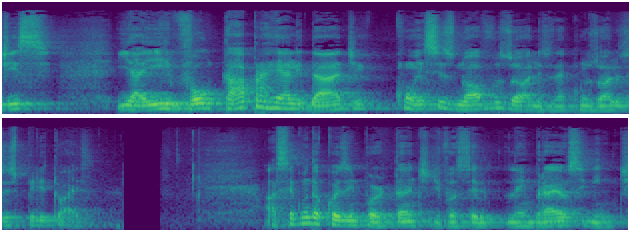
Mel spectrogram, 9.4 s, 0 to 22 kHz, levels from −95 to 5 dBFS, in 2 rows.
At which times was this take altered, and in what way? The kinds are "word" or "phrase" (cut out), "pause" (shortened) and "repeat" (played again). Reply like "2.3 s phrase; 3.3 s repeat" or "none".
none

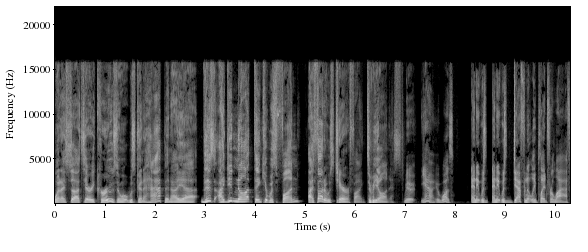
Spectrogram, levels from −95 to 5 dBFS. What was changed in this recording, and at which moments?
8.6 s repeat

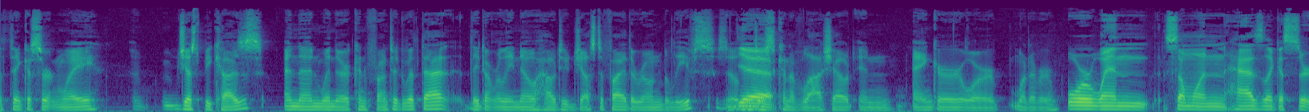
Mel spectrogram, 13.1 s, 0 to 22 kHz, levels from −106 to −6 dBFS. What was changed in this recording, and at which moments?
9.1 s pause

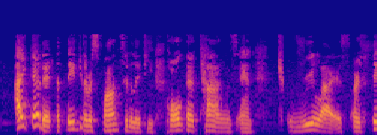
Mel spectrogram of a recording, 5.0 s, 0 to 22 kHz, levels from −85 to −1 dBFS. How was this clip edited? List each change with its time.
1.1 s word; 2.2 s word; 3.8 s word

